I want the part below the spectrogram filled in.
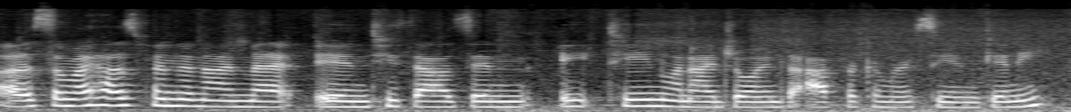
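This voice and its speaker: The delivery is monotone and flat at a moderate pace. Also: woman. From US Midwest, Nebraska. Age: 30s. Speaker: ship finance manager. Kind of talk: interview testimony. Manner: hesitant with fillers.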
